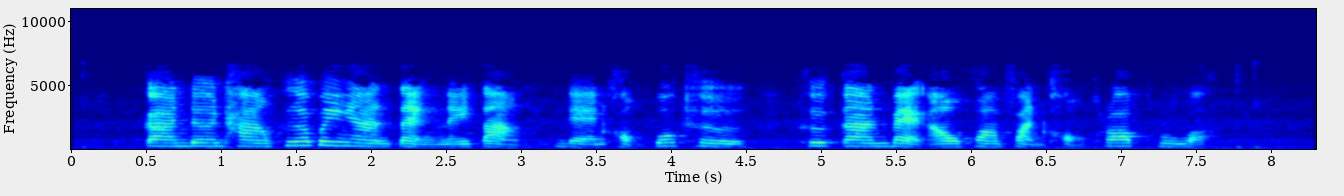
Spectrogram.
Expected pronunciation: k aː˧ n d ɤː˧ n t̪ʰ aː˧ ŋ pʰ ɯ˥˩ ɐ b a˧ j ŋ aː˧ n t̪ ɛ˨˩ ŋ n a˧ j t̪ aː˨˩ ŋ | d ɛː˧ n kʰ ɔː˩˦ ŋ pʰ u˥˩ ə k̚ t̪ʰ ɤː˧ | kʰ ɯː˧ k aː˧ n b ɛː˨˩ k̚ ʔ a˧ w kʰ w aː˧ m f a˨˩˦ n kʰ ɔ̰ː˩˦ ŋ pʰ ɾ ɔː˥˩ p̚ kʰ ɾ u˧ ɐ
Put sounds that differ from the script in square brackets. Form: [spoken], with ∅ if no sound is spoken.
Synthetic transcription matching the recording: k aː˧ n d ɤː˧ n t̪ʰ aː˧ ŋ pʰ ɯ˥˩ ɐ [p] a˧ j ŋ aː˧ n t̪ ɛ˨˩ ŋ n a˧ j t̪ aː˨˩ ŋ | d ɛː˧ n kʰ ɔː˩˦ ŋ pʰ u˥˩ ə k̚ t̪ʰ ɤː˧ | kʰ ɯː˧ k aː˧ n b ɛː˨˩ k̚ ʔ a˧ w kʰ w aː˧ m f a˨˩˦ n kʰ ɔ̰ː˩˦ ŋ [kʰ] ɾ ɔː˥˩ p̚ kʰ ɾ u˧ ɐ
